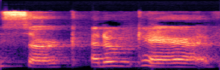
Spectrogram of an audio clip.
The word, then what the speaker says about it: Circe: Greek Greek mythology and it turns out that it's pronounced curve K like what I don't even I don't like that I don't know I like that pronunciation I'm I'm just gonna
